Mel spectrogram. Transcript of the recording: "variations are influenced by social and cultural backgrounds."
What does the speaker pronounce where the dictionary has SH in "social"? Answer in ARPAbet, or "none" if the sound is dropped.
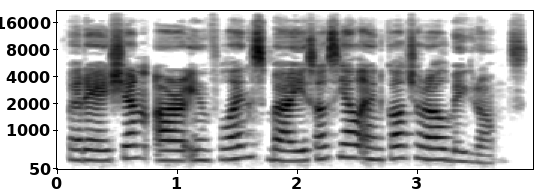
S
